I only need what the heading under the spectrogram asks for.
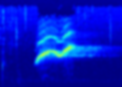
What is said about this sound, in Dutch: Er wordt gebeld. Het zij zo. Ga jij? Ga jij maar. Wie kan dat nou zijn?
